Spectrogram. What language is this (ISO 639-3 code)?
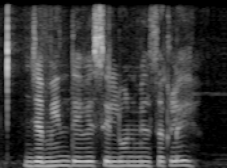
mag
